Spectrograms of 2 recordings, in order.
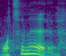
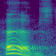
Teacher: they just don't pronounce the h at the beginning of the word herb in america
